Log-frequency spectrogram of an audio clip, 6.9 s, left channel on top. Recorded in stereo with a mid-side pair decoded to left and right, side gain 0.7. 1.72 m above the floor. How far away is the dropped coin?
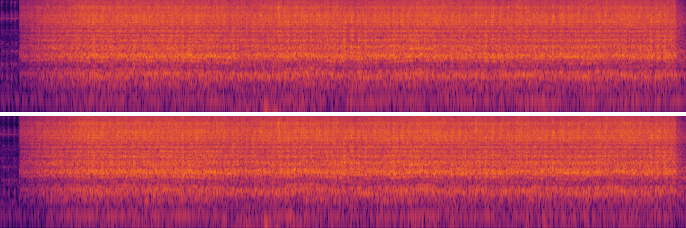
I don't hear a dropped coin.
